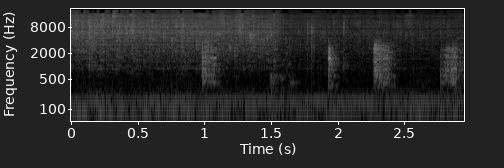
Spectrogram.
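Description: Chopped onions sizzle in hot oil after mustard seeds have spluttered, a dense steady frying hiss joined by several sharp stirring scrapes and crackling bursts near the pan.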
